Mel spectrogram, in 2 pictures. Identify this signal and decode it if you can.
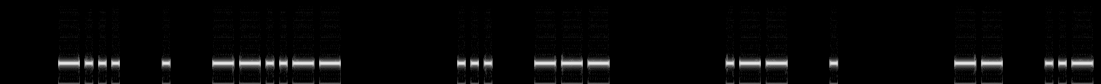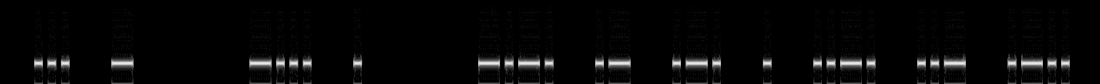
Morse code, heard as a keyed tone, about 18 wpm, spaced as for 12 wpm, 1000 Hz. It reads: BE, SO WE MUST BE CAREFUL
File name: qotdfiles / 12wpm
